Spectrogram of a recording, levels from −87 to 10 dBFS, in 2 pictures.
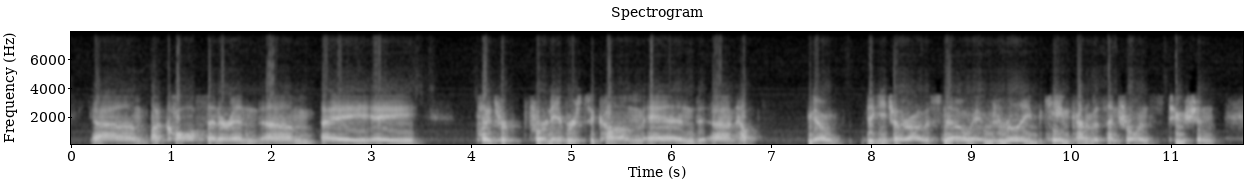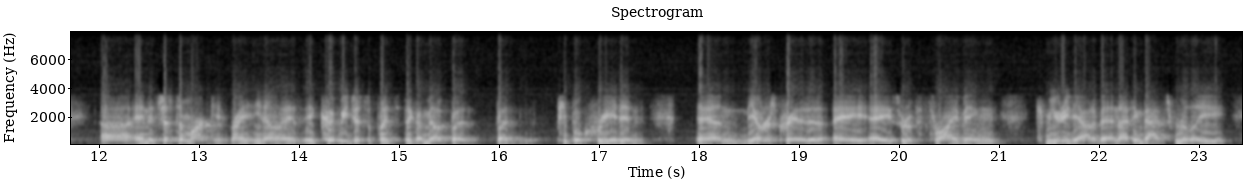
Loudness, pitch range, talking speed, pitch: -17 LUFS, 110-145 Hz, 200 wpm, 125 Hz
